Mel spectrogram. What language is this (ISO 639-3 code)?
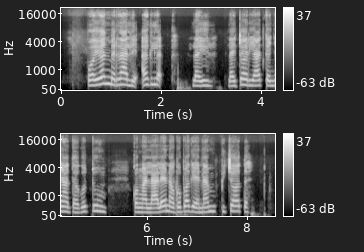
kln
